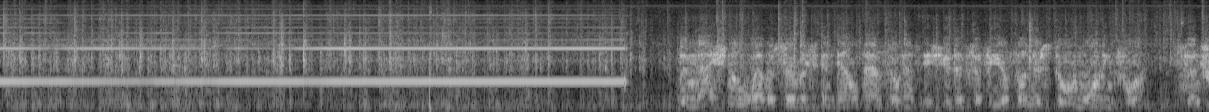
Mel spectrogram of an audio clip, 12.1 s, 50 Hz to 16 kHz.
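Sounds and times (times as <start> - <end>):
steady warning alarm beep: 0.0 - 6.3
crackly radio hiss: 0.0 - 12.0.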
